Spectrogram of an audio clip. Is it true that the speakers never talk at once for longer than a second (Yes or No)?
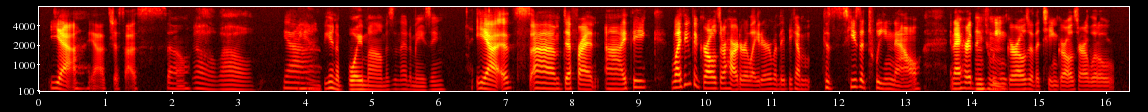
Yes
